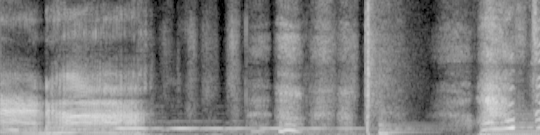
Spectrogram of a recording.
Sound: rapidly breathing

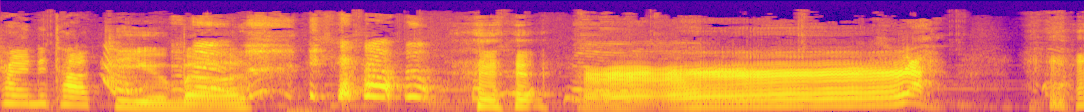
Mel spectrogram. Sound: laughing

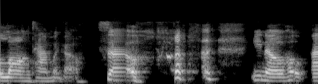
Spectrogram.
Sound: laughing

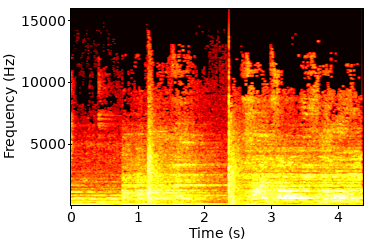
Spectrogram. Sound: fireworks bang

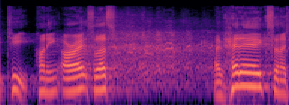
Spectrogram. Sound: congregation laughs

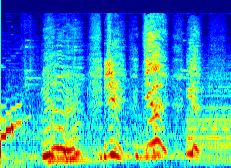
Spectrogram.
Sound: whimpers

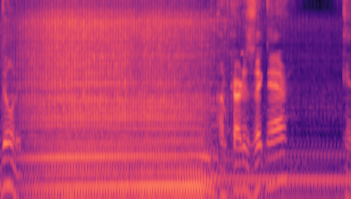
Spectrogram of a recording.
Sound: car engine roaring

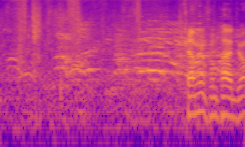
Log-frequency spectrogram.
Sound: people shout

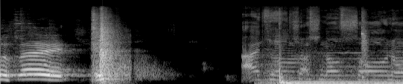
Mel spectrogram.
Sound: door banging

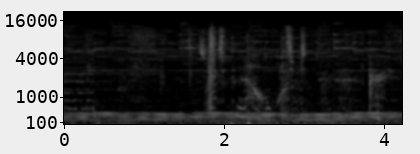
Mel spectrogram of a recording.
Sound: whispering

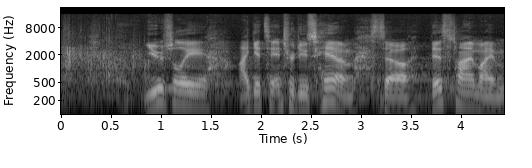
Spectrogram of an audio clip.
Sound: cheering

